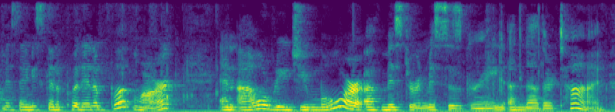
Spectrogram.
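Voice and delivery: usual speaking voice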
